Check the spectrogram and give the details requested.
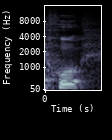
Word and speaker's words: Hu: ajú chintao por cierto que yo digo Who pero la mayoría de los chinos pronuncian con una aspirada muy fuerte que hace como una jota Justin sin fin acá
